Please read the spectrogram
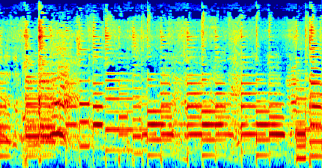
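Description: Guitar played live in an instrumental break between sung lines, a quick picked melody over low bass notes.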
